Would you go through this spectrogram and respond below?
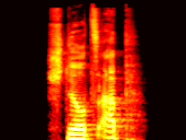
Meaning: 1. singular imperative of abstürzen 2. first-person singular present of abstürzen
- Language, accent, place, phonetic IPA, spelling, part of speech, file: German, Germany, Berlin, [ˌʃtʏʁt͡s ˈap], stürz ab, verb, De-stürz ab.ogg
